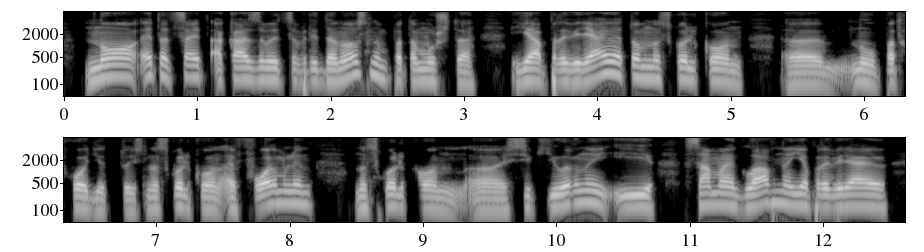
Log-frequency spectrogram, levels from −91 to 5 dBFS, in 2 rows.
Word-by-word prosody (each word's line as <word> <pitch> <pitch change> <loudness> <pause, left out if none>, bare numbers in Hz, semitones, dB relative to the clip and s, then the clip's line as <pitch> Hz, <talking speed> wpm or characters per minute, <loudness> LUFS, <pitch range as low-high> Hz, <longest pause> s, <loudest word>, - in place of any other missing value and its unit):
Но 160 +5 +3
этот 175 - -1
сайт 160 -1 +4
оказывается 140 -2 +1
вредоносным. 130 +8 0
Потому 125 0 -2
что 110 -3 -3 0.2
я 130 +2 +3
проверяю 125 +11 +1
о - - +1
том, 155 -3 -1
насколько 140 -2 -2
он, 120 -5 0 0.3
а, 105 0 +1
ну, 115 +4 -3
подходит, 115 -3 -2
то - - -6
есть 95 - -4
насколько 115 +1 0
он 110 -3 +1
оформлен, 155 +7 0 0.3
насколько 120 +1 0
он, 110 -7 -3
а, 105 0 -2
секьюрный, 145 +8 +2
и 125 -1 -2 0.2
самое 145 -1 +3
главное, 150 +5 +1
я 140 -1 0
проверяю 130 0 +1
130 Hz, 145 wpm, -21 LUFS, 120-145 Hz, 0.3 s, сайт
